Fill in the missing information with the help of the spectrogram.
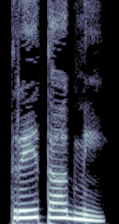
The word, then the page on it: ತ್ರೇತಾಗ್ನಿ: kannada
